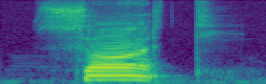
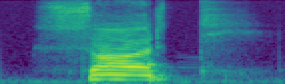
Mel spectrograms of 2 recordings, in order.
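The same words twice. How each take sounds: The two takes are said the same way.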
